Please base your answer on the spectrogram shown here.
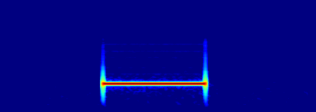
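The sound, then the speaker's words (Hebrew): A voicemail beep sounds on a phone call: a single clean electronic tone, loud and steady for about half a second, with silence on either side. “השיחה המועברת לתא הקולי. הגעתם לתא הקולי.”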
